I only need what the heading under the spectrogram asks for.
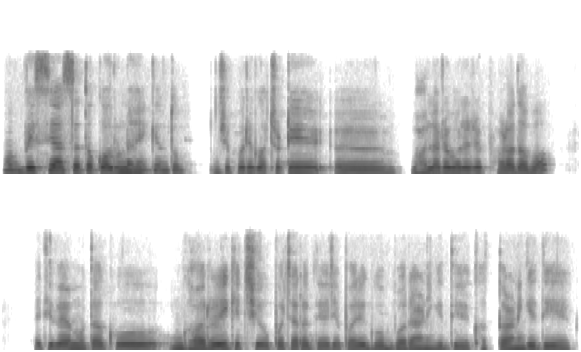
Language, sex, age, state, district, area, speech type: Odia, female, 18-30, Odisha, Bhadrak, rural, spontaneous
